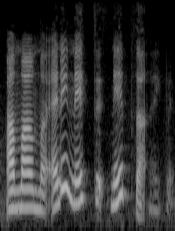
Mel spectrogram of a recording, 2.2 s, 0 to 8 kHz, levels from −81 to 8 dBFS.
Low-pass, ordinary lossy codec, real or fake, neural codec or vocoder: none; none; fake; codec, 16 kHz, 0.5 kbps, X-Codec, HuBERT features, trained on LibriSpeech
